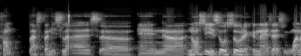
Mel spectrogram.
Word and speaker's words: Nancy: in the city in the region its name no see okay it is spelled like Nancy but the pronunciation is actually nasty so you can very nice some overview for building on see you have a very nice view of Plus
